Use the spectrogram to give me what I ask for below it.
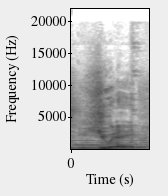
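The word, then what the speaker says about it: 幽霊: In their mythology, in their language, a ghost or a spirit is yurei, that's how you pronounce it, but then vengeful spirit, the one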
